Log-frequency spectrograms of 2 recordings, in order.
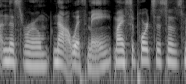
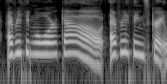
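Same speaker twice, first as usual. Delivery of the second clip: imitating the husband, pitched much higher and sunny; a hammed-up relentless optimist shrugging it off; husband's upbeat reassurance; 10 semitones higher, faster than usual. Wife mimics her unflappable husband, higher, cheery. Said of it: "he is like that Michael Scott".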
